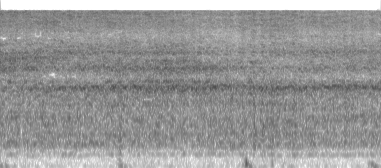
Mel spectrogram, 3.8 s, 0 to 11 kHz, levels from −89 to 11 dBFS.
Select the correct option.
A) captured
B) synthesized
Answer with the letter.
A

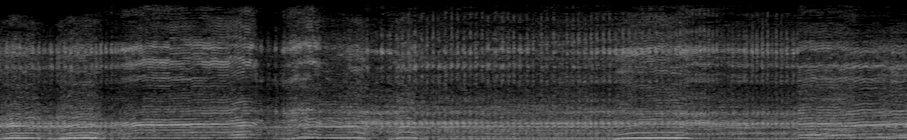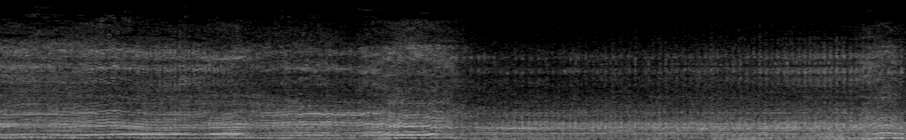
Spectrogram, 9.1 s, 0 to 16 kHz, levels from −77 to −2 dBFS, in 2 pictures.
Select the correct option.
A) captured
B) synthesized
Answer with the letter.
A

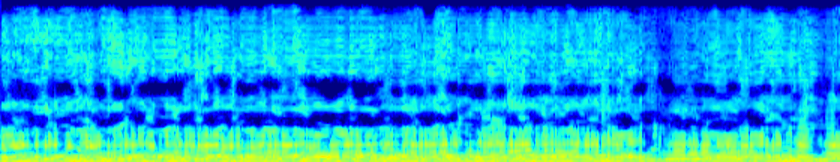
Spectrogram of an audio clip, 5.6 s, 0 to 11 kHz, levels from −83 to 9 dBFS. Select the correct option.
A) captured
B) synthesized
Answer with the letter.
B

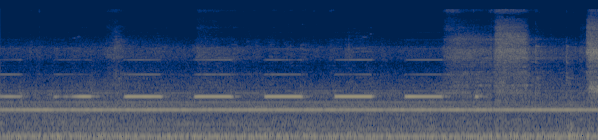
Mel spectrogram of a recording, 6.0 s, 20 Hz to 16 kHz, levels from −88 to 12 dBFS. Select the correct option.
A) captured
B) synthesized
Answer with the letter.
A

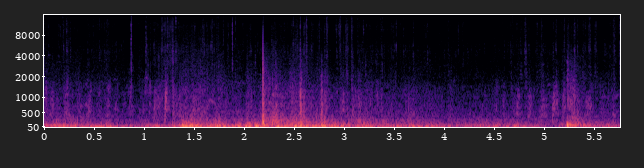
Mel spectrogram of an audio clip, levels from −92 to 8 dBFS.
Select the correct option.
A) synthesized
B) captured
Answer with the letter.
B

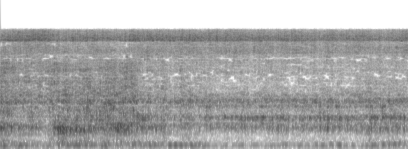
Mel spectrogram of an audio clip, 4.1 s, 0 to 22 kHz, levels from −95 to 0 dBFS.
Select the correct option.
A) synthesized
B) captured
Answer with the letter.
A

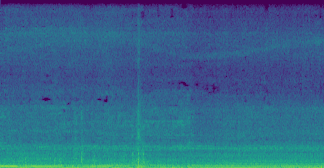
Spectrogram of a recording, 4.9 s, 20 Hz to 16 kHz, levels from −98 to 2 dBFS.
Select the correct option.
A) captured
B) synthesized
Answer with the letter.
B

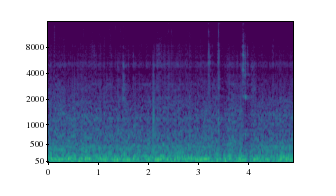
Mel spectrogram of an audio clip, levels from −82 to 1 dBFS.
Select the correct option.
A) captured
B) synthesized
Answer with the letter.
B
